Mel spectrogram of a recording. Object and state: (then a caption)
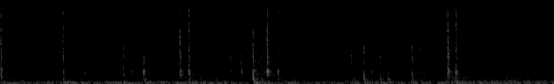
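Plastic laptop keyboard. Fingertips of both hands type on a black laptop keyboard with red backlit plastic keys. The result is a quiet, uneven run of short, dry clicks with bright tops that stop almost instantly, over a faint low hum.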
